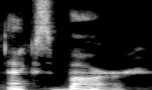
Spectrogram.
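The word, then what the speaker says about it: x̄: Notice that for sample we have x with a line over it pronounced x bar.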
